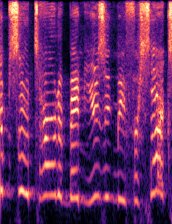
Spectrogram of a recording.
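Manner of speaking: mock very high, tearful, sobbing crying voice. Retelling what a crying date said after being taken home: imitating someone crying. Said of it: "crying so bad".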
